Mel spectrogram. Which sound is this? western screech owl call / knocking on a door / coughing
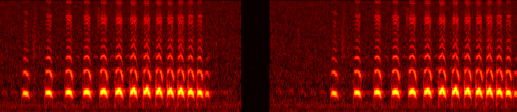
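western screech owl call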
